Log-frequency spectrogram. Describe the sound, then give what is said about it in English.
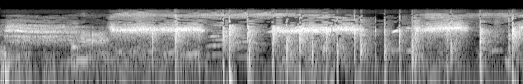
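A studio audience at a New York television talk show reacts noisily, with sustained hissing and booing mixed with scattered claps and some laughter, loud and continuous for several seconds. “Did I detect some hisses and boos in the crowd?”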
